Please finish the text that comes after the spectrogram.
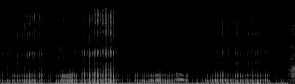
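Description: animal, cat purring contentedly

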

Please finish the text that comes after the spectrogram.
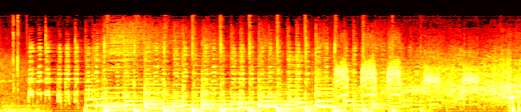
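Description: sound effect, duck quacking sound effect

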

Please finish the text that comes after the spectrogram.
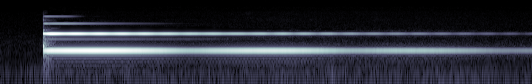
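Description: signal or alarm, meditation bell ringing

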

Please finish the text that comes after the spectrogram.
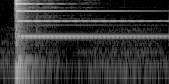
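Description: signal or alarm, bell being rung

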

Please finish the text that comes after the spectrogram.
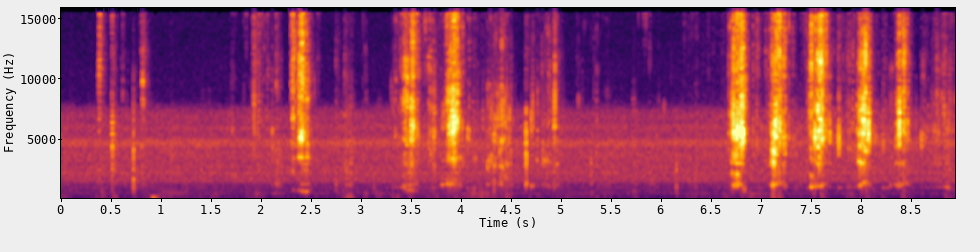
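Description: food or drink, crunching potato chips

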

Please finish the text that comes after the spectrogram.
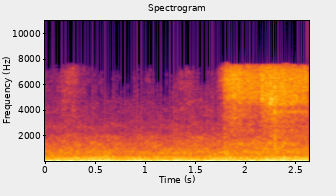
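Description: vehicle, road noise

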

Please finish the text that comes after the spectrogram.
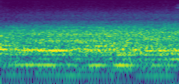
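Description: vehicle, truck driving past outside

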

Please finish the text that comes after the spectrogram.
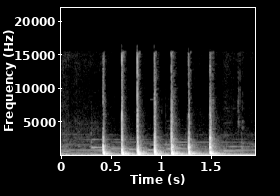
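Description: sound effect, knocking on a door

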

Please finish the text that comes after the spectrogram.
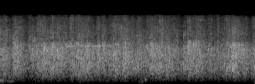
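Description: crowd, audience applause

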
